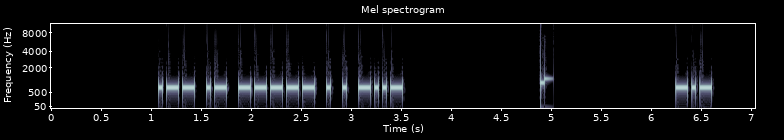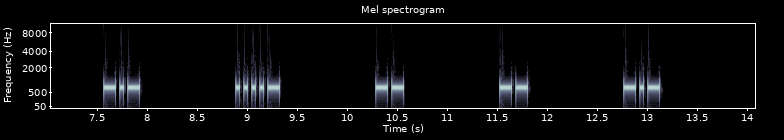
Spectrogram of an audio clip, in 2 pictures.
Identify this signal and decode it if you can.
Morse code, heard as a keyed tone, about 30 wpm, spaced as for 13 wpm, 700 Hz. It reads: WA0EEX KK4MMK
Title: USA Call Signs - 6 Characters - 8x Character Spacing - 30wpm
